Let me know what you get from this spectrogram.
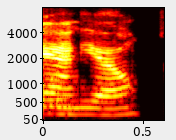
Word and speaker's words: Guadagno: Guadagno.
